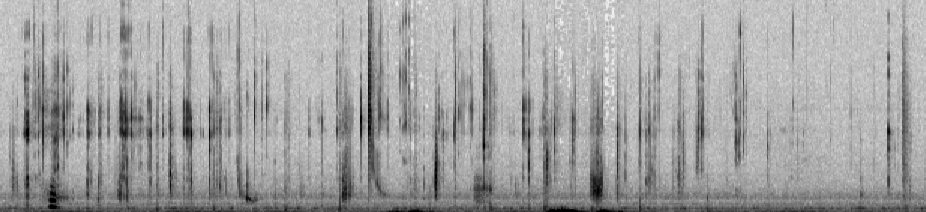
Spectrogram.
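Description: Wet chewing of a soft, sweet, slightly overripe banana, with a steady run of small smacks and mouth clicks and a couple of heavier, muffled bites partway through, with no talking.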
